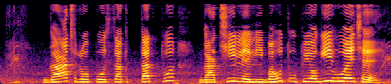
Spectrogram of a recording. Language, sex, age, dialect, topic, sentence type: Maithili, female, 36-40, Angika, agriculture, statement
